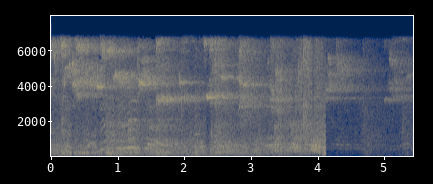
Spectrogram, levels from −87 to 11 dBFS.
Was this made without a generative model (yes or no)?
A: yes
